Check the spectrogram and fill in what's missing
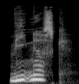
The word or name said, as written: wienersk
